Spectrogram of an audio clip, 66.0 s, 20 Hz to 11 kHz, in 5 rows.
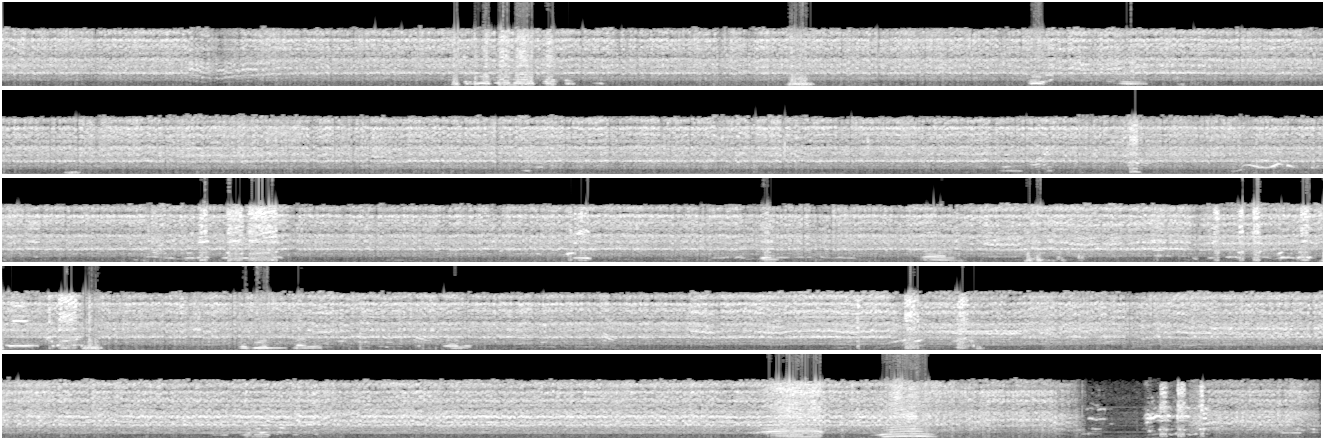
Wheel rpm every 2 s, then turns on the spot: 200, 230, 240, 230, 230, 230, 230, 230, 230, 230, 230, 230, 230, 230, 230, 230, 240, 230, 230, 230, 230, 230, 230, 230, 220, 220, 220, 210, 210, 210, 210, 100, 130.
62-66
